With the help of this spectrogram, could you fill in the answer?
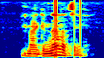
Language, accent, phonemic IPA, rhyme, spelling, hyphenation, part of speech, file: English, Southern England, /mæɡˈnælɪti/, -ælɪti, magnality, mag‧nal‧i‧ty, noun, LL-Q1860 (eng)-magnality.wav
- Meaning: A great or wonderful thing; a marvel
